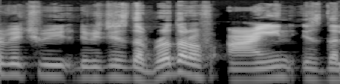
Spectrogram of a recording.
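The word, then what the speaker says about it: ع: And the letter Ayn is actually coming from the center of the throat, okay?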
